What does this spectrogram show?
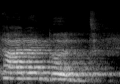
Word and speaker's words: Thorogood: Thorogood. خلي بالك قوي من الاسم ده، كبير شويه، فيه حروف كتيره silent ما بنطقهاش، بس اسمه Thorogood.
